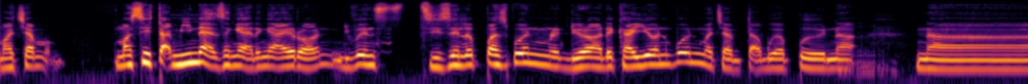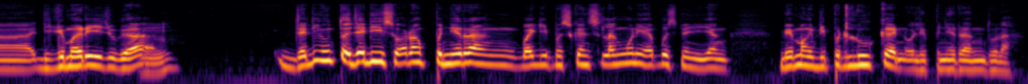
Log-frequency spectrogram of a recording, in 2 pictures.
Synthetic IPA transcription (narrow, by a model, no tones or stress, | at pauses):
mat͡ʃam | mãsɪht̪aʔminat̪̚s̬aŋat̪̚dəŋanajɾɔnivən | sis̬ənləpas̬pʊndioɾaŋadakajɔnp̬ʊnmãt͡ʃamt̪aʔbəɡapənaʔnaʔ | diɡəmaɾid͡ʒuɡa | d͡ʒadiunt̪ʊʔd͡ʒadisəoɾaŋpəɲəɾaŋbaɡip̬asu̥kansəlaŋʊnĩap̬əsəbənaɲajaŋ | mẽmãŋdipərlukanolɛhpəɲəɾaŋt̪ulah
